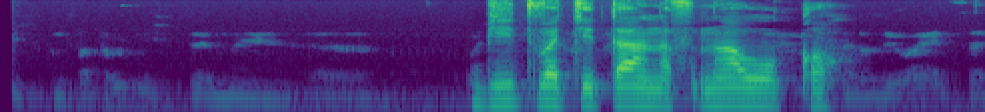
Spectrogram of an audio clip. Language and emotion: Russian, neutral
